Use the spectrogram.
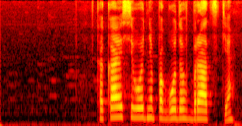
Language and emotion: Russian, neutral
